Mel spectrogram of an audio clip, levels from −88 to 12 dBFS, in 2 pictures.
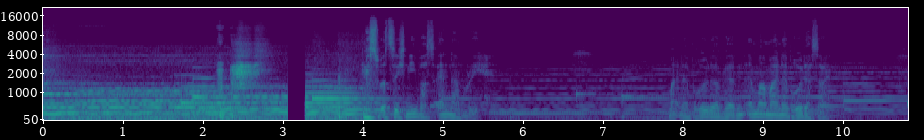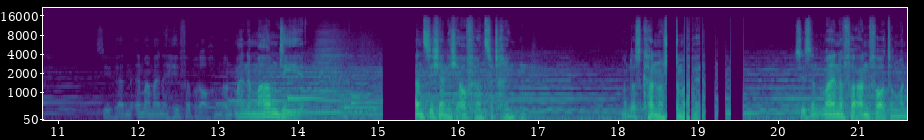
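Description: At 3.06 s and 15.06 s, digital broadcast dropouts mute the audio for about 0.22 s and 0.42 s. Between 18.61 and 19.57 s, scattered holes (longest 0.16 s) break it up. Each drops to silence and loses the programme.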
